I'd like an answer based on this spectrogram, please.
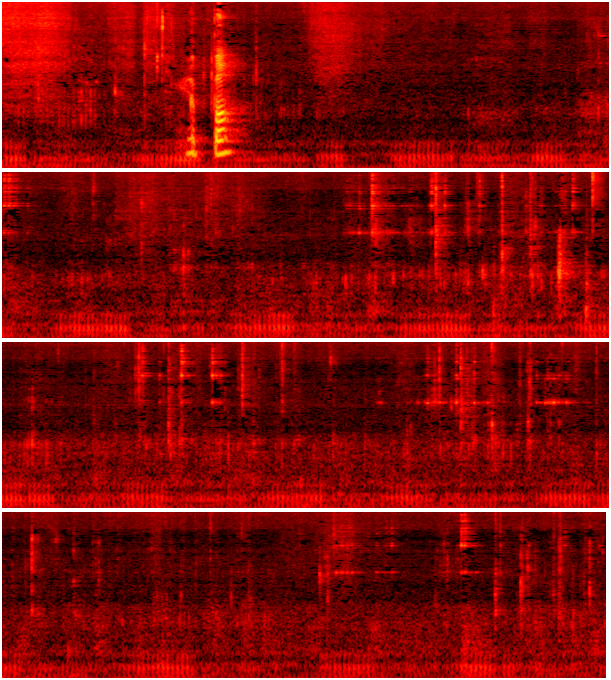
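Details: Munchkin cat indoors, eating well only when its owner stays beside it; a steady low purr rumbles throughout, with one brief louder voiced sound near the start and soft background noises.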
